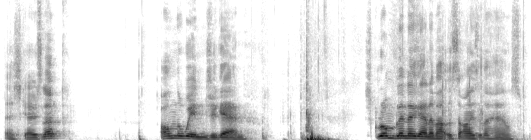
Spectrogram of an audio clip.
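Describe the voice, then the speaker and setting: A man's voice: medium pitch, expressive, unhurried, darkish tone, slight background noise. A man reading a picture book expressively for young children, dropping in informal, playful asides. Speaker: storybook reader.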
